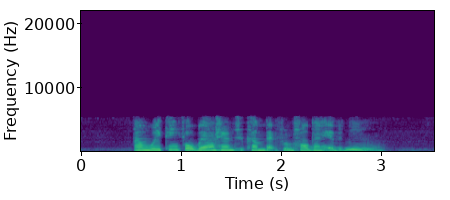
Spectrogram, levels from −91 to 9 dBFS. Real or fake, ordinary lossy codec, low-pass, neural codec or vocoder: fake; Opus, 64 kbps; 5.4 kHz; codec, 44.1 kHz, 1.7 kbps, Pupu-Codec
